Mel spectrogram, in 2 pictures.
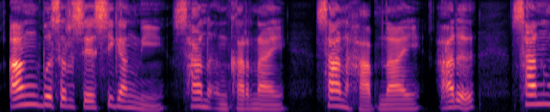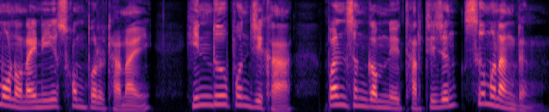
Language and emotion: Bodo, surprised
